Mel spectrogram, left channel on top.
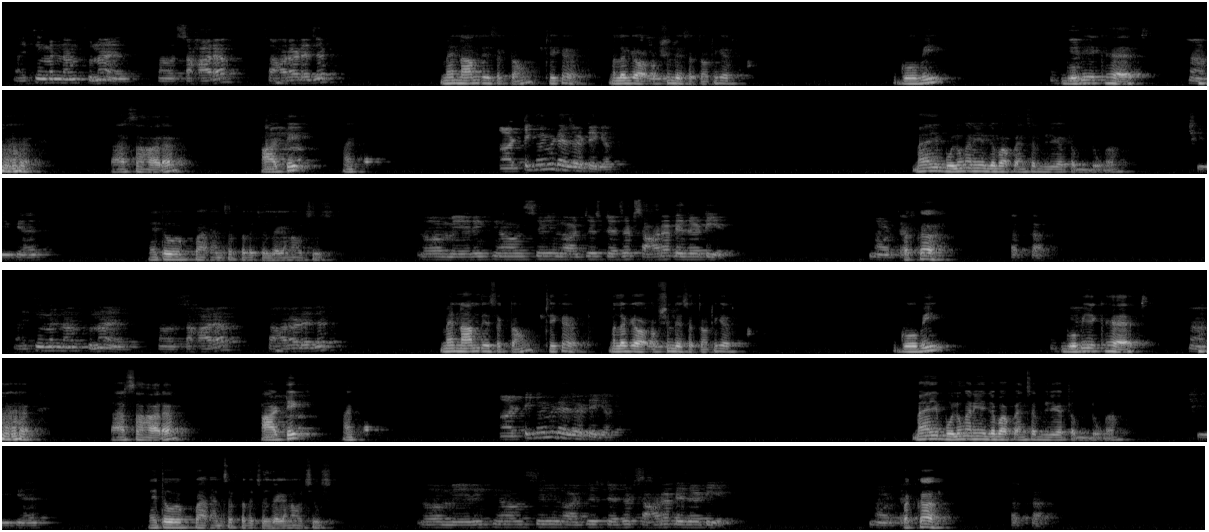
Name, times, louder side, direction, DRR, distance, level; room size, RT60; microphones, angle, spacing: voice 1, 0.1-1.3 1.6-2.3 2.7-3.3 6.4-6.7 10.5-10.8 11.9-12.2 14.7-15.1 17.0-18.2 23.9-24.5 28.3-31.3 32.8-33.5 34.2-34.5, left 2 dB, 85° left, 2 dB, 3.9 m, -38 dB
voice 2, 4.4-5.8 6.1-7.3 8.9-9.4 10.6-11.3 12.0-12.4 13.1-13.9 14.6-15.1 15.5-15.6 21.2-23.3 25.6-27.4 33.1-33.5, right 2 dB, 45° right, 9 dB, 1.8 m, -30 dB
22.5 x 13.5 x 3.5 m, 0.37 s
head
